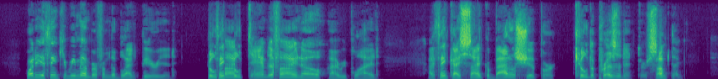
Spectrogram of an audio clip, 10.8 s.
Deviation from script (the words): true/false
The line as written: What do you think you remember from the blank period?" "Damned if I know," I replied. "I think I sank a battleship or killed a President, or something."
true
